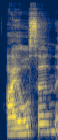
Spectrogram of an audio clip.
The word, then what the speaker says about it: Eielson: we have Eielson.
